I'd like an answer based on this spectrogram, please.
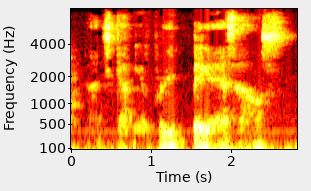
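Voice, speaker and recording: The voice is quiet. It belongs to a man. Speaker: political commentary YouTuber. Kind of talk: casual rant.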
